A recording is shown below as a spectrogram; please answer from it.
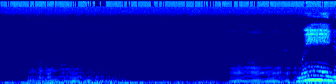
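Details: Elderly female pug, roused before she had finished sleeping, complaining rather than snoring: two long, low, droning harmonic grumbles of about two seconds each, then a brief higher rising vocal sweep at the end, over a steady low hum.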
